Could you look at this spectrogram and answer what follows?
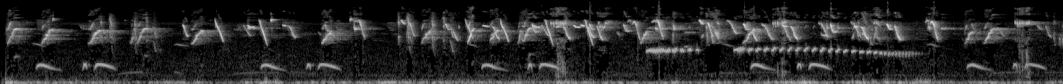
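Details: Saffron finches making noise at a feeding spot: a dense, continuous chatter of high, sharp chirps, with lower slurred whistles repeated in pairs and a rapid buzzy trill midway.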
